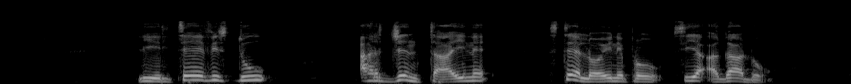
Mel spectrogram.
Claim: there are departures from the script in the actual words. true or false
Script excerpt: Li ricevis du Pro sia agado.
true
